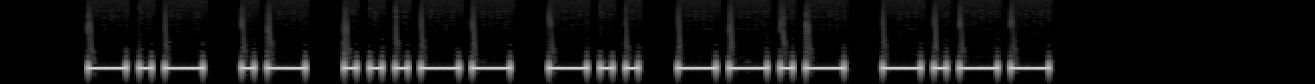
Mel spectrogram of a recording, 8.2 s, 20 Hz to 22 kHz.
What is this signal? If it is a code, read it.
Morse code, heard as a keyed tone, about 15 wpm, 700 Hz. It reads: KA3DQY
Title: USA Call Signs - 6 Characters - Repeated 3x - 15wpm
